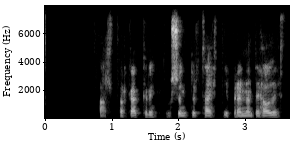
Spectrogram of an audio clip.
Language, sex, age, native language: Icelandic, male, 50-59, Icelandic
